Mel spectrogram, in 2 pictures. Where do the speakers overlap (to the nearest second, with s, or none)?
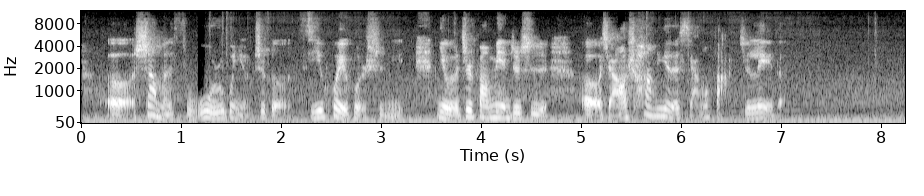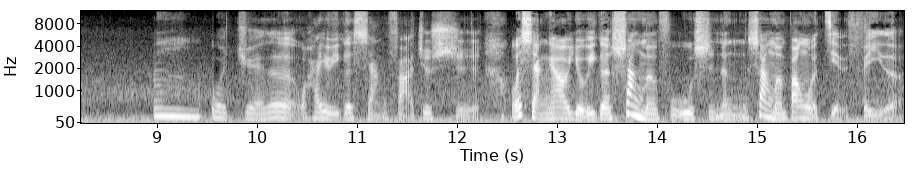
none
